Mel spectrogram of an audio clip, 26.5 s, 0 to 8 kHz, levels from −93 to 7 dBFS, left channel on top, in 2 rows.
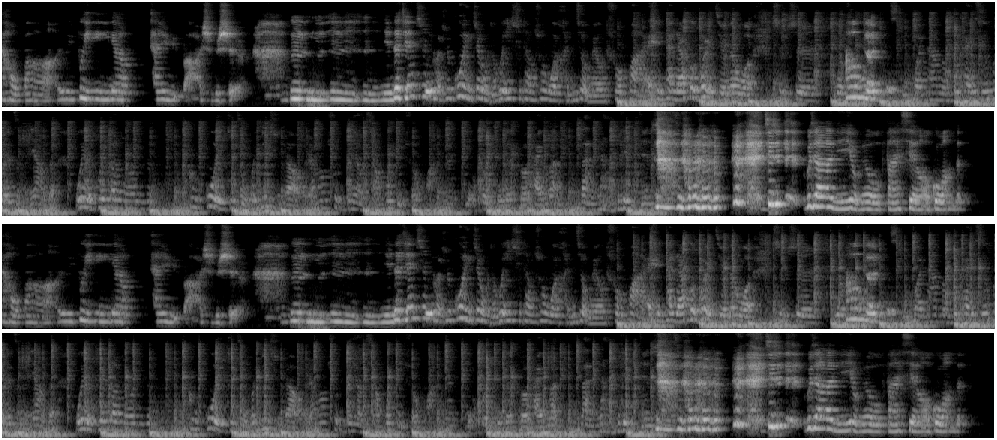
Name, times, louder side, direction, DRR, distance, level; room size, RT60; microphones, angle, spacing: voice 1, 0.0-1.7 2.0-5.3 5.7-5.8 11.3-11.9 22.0-26.0, left 4 dB, 60° left, 3 dB, 0.6 m, -28 dB
voice 2, 1.3-1.7 3.7-4.0 5.2-11.7 12.0-15.3 15.7-22.1 23.3-23.6, equal, 5° left, -5 dB, 2.1 m, -42 dB
sound 1, 8.2-22.1, right 1 dB, 55° right, 0.7 m, -38 dB
5.7 x 2.4 x 3.5 m, 0.34 s
head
